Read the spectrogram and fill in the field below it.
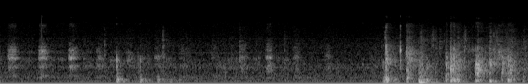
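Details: Pet dog Maggie playing her indoor bad-weather game, breathing in short, rhythmic pants, soft at first, then louder and faster in the final seconds, with room echo.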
